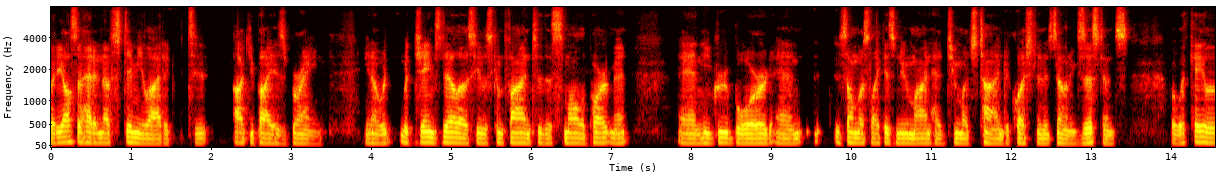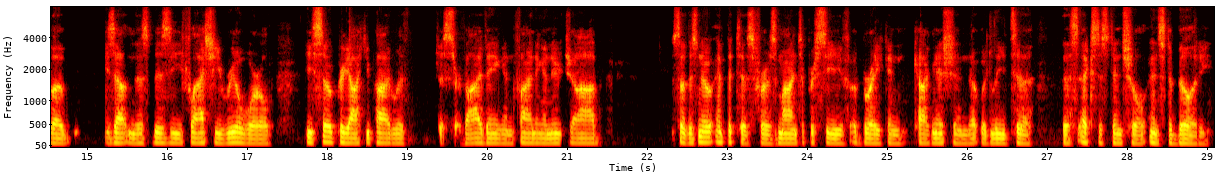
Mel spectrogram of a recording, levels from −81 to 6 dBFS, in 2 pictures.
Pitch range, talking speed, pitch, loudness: 95-105 Hz, 175 wpm, 100 Hz, -19 LUFS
